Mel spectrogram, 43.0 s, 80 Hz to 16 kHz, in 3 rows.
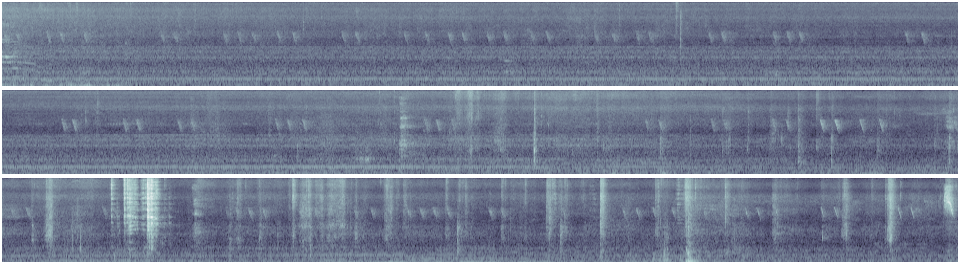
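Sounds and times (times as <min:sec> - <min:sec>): low steady hum: 0:00.0 - 0:34.4
hard objects clattering: 0:30.3 - 0:31.2
small bird chirping: 0:42.0 - 0:43.0.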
